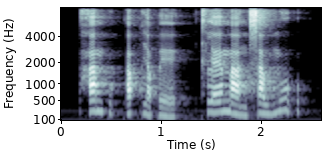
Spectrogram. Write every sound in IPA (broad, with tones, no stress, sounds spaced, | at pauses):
h a˥˩ m p u˨˩ k̚ ʔ a˦˥ p̚ k i˨˩ a̯ p eː˨˩ | kʰ l ɛː˦˥ m a˨˩ n s a˧ w m u˥˩ ʔ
